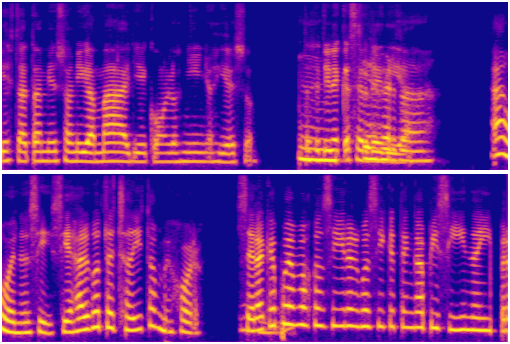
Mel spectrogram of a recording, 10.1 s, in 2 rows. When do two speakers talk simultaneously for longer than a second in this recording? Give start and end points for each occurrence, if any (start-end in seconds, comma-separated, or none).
3.0-4.2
